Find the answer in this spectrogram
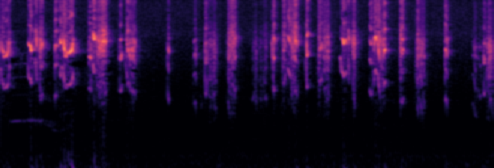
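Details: Fantail in a backyard: rapid series of short, sharp high chirps and ticking notes, some with thin squeaky whistled elements, repeating several times a second.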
